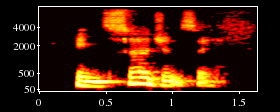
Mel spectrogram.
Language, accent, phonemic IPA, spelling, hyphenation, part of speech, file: English, Southern England, /ɪnˈsɜːd͡ʒənsi/, insurgency, in‧sur‧gen‧cy, noun, LL-Q1860 (eng)-insurgency.wav
- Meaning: rebellion; revolt; the state of being insurgent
